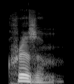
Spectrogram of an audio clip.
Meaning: A mixture of oil and balm, consecrated for use as an anointing fluid in certain Christian ceremonies, especially confirmation
- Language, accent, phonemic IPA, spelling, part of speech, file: English, US, /ˈkɹɪz(ə)m/, chrism, noun, En-us-chrism.ogg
